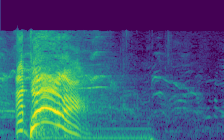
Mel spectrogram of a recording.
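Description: A crowd cheers and whistles loudly outdoors.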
